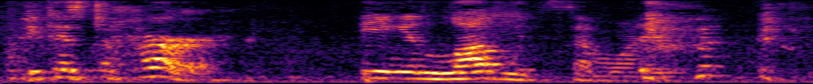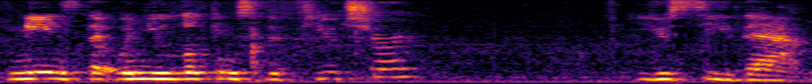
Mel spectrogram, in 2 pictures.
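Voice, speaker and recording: An actress performing a monologue as a jaded young woman, telling it in a wry, deadpan way with a bitter edge. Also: medium pitch, natural voice. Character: sardonic young woman, jaded about romance. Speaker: stage actor performing a monologue. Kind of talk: theatrical monologue. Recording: distant mic, noisy background.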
